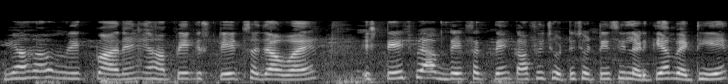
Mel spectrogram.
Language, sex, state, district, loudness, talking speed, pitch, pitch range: Hindi, male, Rajasthan, Jaipur, -17 LUFS, 205 wpm, 260 Hz, 245-275 Hz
